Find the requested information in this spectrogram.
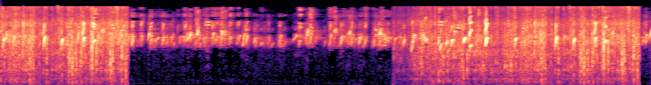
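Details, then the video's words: Goldfinch singing for mating, tbetba and stsesta song styles: fast, jumbled high chirps and liquid twitters pouring out continuously, with heavy background hiss that briefly clears in the middle. "بتبتة وستسستة الحسون لتزاوج"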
